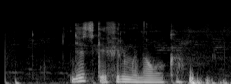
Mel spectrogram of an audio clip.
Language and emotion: Russian, neutral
